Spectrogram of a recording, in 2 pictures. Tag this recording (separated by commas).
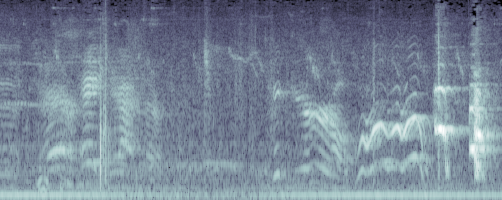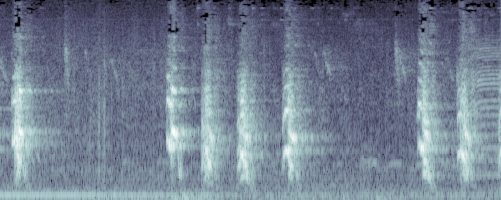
Speech, Bow-wow, Sheep, canids, Animal, Yip, pets, Dog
